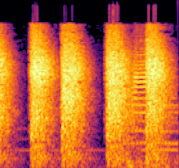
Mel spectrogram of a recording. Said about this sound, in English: The shots were wild, and there were holes in the wall all around me.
